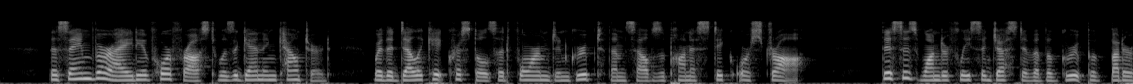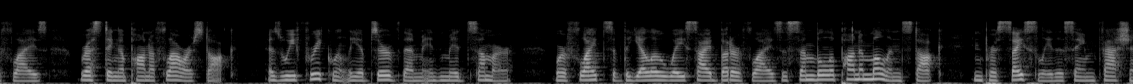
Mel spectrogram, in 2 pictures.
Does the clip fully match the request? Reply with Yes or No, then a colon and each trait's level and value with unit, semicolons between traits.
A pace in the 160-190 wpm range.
Yes: average, 165 wpm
